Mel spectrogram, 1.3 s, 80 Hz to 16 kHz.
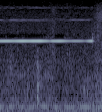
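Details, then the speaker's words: Giandel 1200W inverter on a running Toyota RAV4 Prime, after breaker reset following shutdown while charging a motorcycle battery near 900 watts: continuous high-pitched alarm tone with brief breaks, showing overload though not overheating; owner suspects inverter is broken. "It shouldn't say overload. Why would it say overload? I don't understand."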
